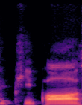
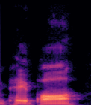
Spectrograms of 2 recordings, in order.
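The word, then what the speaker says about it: P'i P'a: said the name um different people pronounce pronounce it differently uh I've heard even differences from people who speak CH Chinese so some some say peaw some say Paya there there are even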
